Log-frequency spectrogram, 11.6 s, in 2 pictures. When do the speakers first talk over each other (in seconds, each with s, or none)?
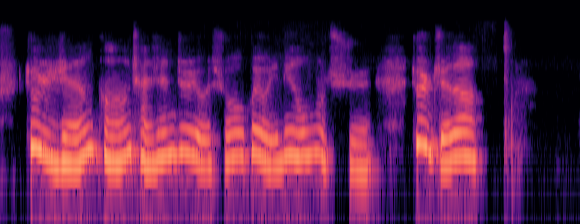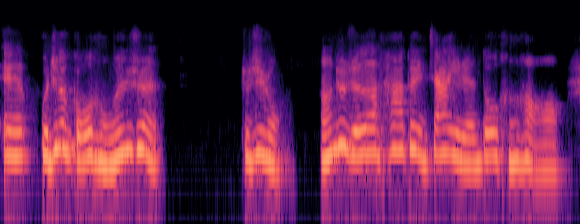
none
